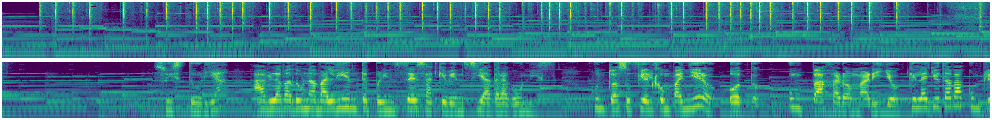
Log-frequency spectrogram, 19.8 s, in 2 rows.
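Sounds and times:
typewriter keys clacking: 0.4 - 9.8
soft stepping musical tone: 0.4 - 10.7
speech: 11.5 - 19.7.

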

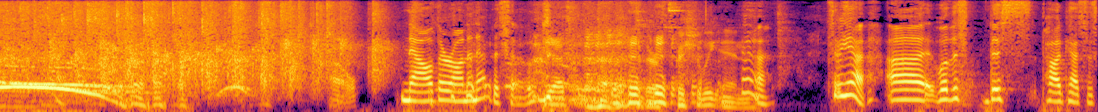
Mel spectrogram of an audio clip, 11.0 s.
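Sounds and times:
live audience applauding: 0.0 - 4.0
laughter: 1.0 - 2.1, 4.4 - 7.7
speech: 4.0 - 10.9.

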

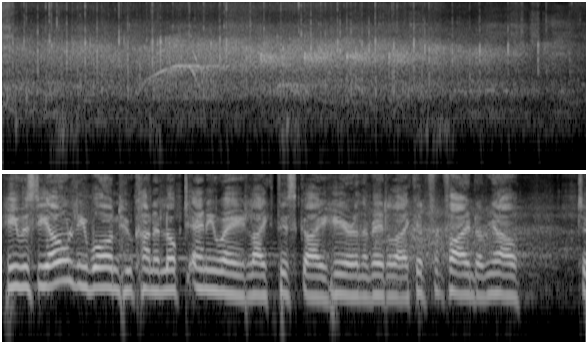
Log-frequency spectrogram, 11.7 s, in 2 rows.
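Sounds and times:
audience applause: 0.0 - 5.8
speech: 5.9 - 11.6
laughter: 9.4 - 11.6.

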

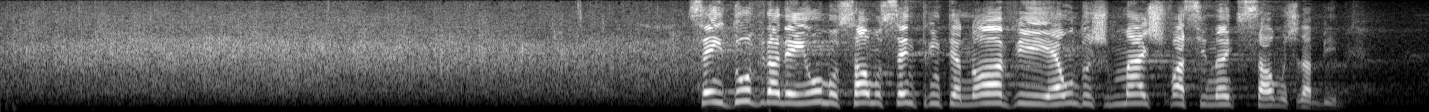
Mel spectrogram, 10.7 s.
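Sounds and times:
audience applauding: 0.0 - 6.5
speech: 5.2 - 10.3.

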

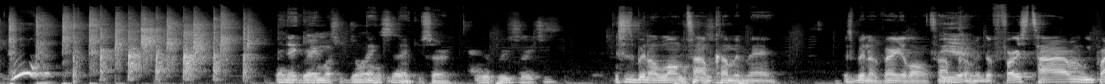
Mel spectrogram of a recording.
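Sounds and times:
clapping: 0.0 - 2.7
speech: 2.8 - 11.0.

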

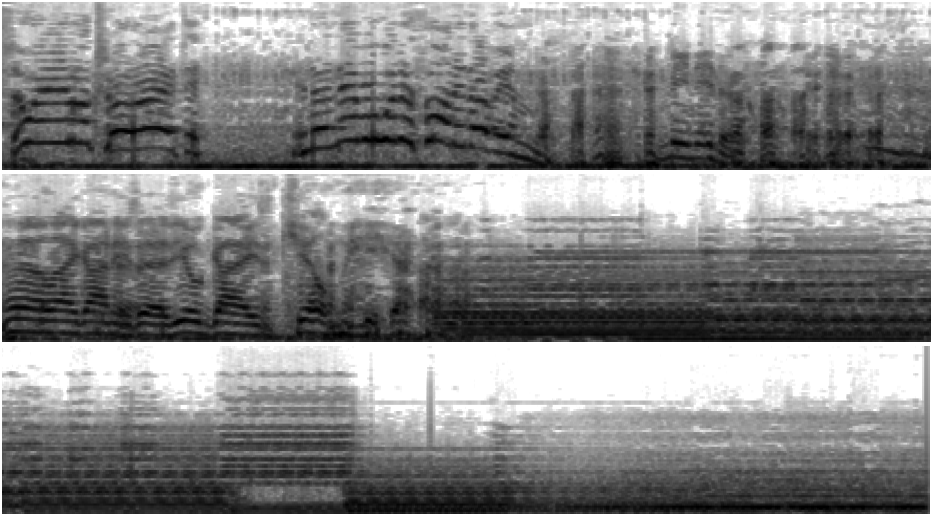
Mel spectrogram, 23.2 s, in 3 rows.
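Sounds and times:
amphibious propeller plane engine droning in flight: 0.0 - 23.2
speech: 0.1 - 12.6
laughter: 3.8 - 12.4.

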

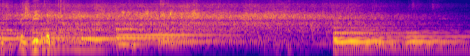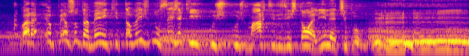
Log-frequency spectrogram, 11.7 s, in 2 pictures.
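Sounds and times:
audience applause: 0.0 - 5.6
speech: 0.3 - 1.0, 6.2 - 11.2.

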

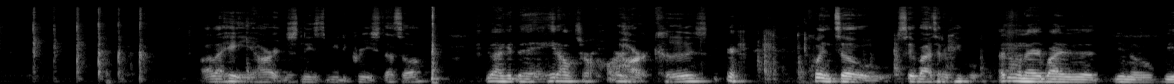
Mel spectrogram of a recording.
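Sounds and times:
people clapping: 0.0 - 1.6
speech: 2.0 - 11.7.

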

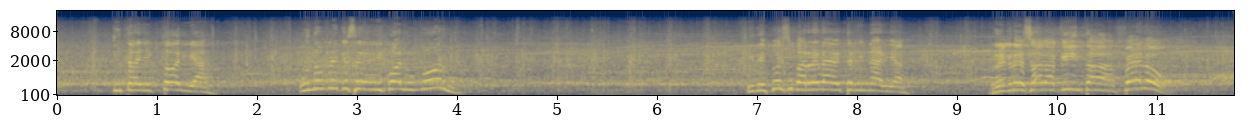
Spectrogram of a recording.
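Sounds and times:
large audience applause: 0.0 - 11.7
speech: 0.6 - 1.7, 2.4 - 4.2, 6.9 - 8.6, 9.3 - 11.2.

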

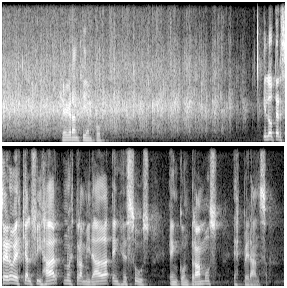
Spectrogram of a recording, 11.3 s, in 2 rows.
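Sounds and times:
audience applause: 0.0 - 5.0
speech: 1.2 - 2.2, 5.2 - 11.1.

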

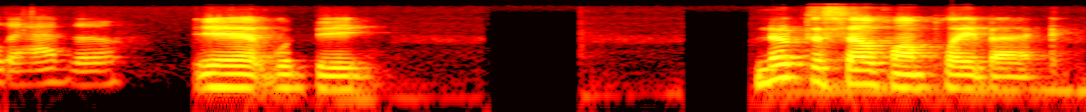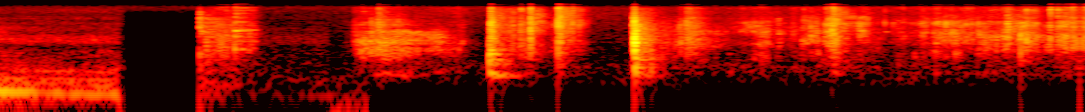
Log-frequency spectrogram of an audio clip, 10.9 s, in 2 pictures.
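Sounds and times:
speech: 0.0 - 2.0, 3.8 - 5.5
dice clattering across a tabletop: 7.3 - 10.8.

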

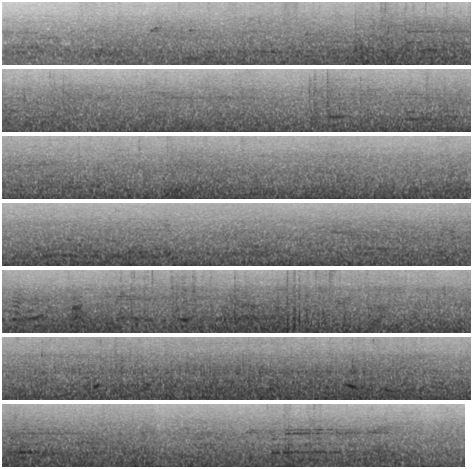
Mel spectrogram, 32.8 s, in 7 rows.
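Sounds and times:
crowd voices murmuring on a Tokyo street: 0.0 - 32.7
traffic on a Tokyo street: 0.0 - 32.7.

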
